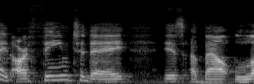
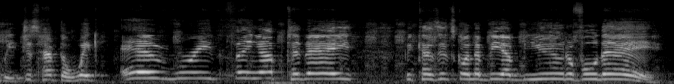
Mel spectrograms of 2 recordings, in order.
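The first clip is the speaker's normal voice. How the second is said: bright excited; 9 semitones higher than usual. Acted. Cheerful wake-up to children.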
